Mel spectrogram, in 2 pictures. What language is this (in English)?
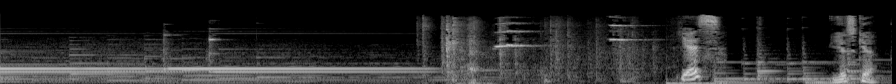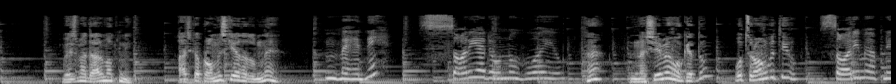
Hindi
